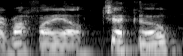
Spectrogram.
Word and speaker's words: Raffaele Cecco: Now this was made by Raffaele, Cecco, Dolphin Nation told me how to say his name properly, Nigel Brownjohn, and music by Nick Jones.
